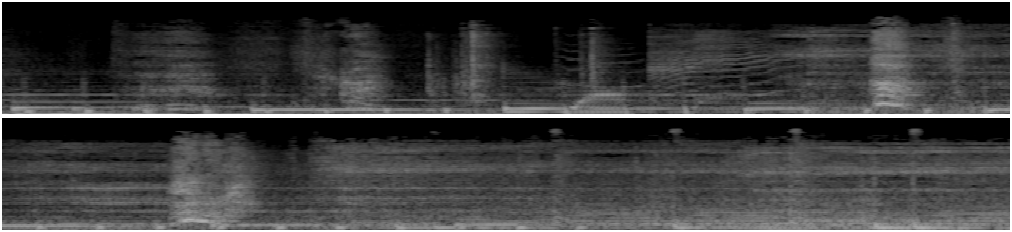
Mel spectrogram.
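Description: A rhinoceros down at the building entrance below, turning in circles, roars and stomps, a loud, continuous rough rumbling with grinding, rasping textures and two heavy thudding impacts midway, filling the whole stretch without any voices.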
